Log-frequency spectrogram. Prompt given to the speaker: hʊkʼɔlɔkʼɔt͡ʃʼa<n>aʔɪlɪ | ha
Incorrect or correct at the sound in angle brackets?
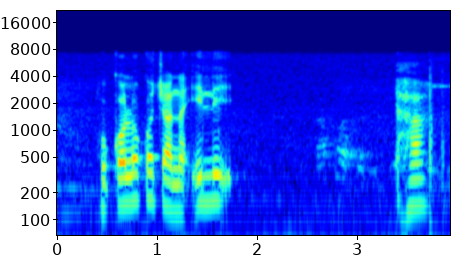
correct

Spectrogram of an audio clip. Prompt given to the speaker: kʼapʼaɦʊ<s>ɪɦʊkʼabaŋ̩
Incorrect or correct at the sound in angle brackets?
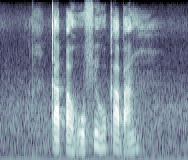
incorrect: f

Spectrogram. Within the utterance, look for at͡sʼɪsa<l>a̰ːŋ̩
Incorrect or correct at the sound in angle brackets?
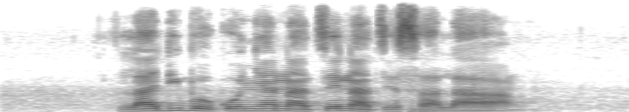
correct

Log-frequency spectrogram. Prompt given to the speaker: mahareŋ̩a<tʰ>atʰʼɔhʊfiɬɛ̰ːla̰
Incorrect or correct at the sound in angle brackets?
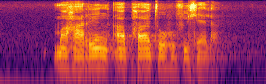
incorrect: pʰ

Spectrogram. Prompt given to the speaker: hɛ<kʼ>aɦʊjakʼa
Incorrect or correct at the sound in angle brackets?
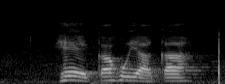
correct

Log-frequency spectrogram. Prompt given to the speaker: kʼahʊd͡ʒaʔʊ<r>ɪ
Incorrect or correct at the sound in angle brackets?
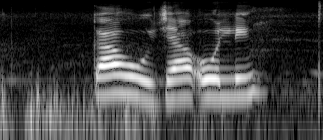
incorrect: l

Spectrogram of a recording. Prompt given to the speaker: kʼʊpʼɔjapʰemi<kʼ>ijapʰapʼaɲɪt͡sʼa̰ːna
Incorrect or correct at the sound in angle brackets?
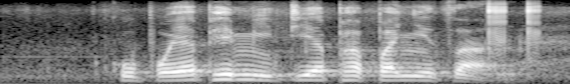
incorrect: tʼ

